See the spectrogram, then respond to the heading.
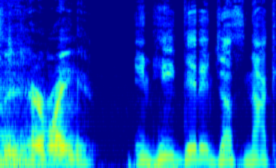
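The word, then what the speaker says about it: Hwoarang: That's how you pronounce it, Harang.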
